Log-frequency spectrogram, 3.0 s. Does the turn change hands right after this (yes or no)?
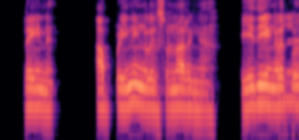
no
